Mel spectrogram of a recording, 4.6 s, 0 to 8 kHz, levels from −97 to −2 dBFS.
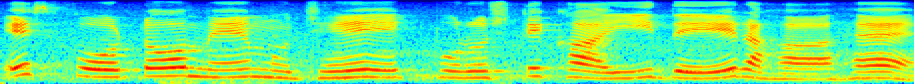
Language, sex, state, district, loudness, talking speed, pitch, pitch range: Hindi, female, Madhya Pradesh, Katni, -17 LUFS, 130 wpm, 245 Hz, 225-270 Hz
